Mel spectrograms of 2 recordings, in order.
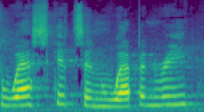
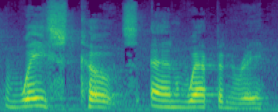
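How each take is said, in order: First: Waistcoats is pronounced the British way. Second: Waistcoats is pronounced the American way.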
